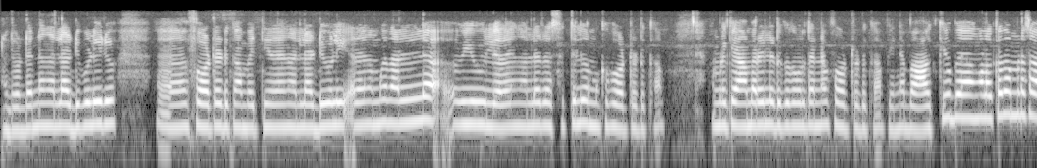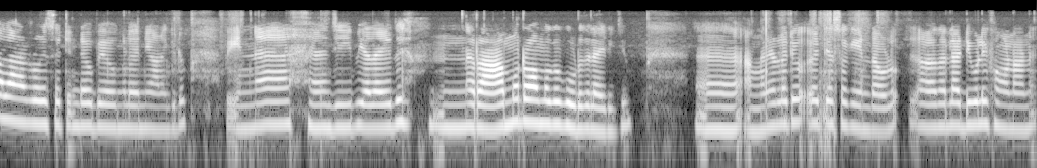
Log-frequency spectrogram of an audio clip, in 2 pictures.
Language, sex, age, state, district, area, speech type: Malayalam, female, 30-45, Kerala, Kozhikode, urban, spontaneous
